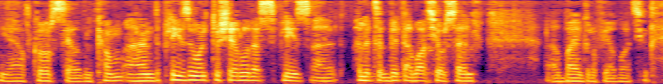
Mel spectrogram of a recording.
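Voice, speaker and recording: The speaker, in an Arabic accent, talks fairly quickly in a dark, mellow, somewhat breathy tone. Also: man, medium pitch for a man, fairly even intonation. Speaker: program host. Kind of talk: interview.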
